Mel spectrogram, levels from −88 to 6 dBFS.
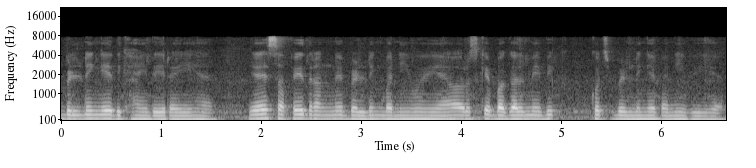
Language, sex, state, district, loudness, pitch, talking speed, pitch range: Hindi, male, Uttarakhand, Tehri Garhwal, -17 LUFS, 130 Hz, 205 wpm, 125-140 Hz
